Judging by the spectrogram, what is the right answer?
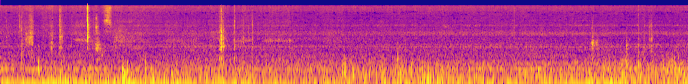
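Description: A truck engine idling steadily, with a few sharp metallic clicks as jumper-cable clamps and battery hardware are handled.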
